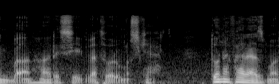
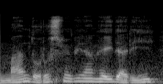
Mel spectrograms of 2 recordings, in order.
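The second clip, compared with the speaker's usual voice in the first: higher, hushed disbelief; can't believe his eyes; a touch of shocked inspector; stunned disbelief; 9 semitones higher than usual. A narrator's reading. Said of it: "آب دهانش را قورت داد و گفت".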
